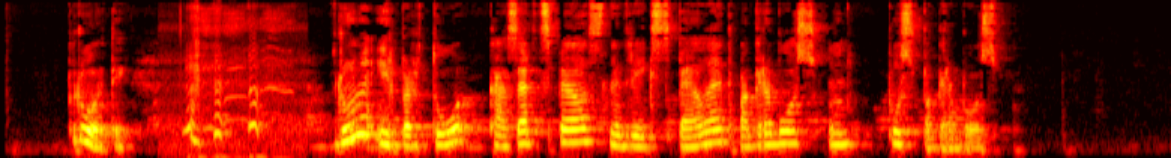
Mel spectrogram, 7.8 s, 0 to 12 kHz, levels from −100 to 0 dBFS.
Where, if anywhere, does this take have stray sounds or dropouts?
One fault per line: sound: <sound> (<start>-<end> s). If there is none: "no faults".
sound: laugh (1.2-2.0 s)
